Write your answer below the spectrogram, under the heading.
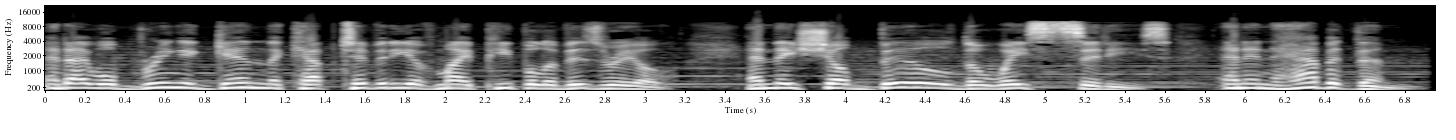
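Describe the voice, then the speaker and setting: A man's voice: sits high, lively intonation, moderate pace, darkish tone. A man narrating dramatized scripture in a solemn, declamatory manner. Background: background music.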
